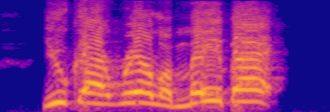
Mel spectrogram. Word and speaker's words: Maybach: The way the Germans, the engineers, and the way the Mercedes, yeah, they pronounce it Maybach.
